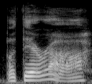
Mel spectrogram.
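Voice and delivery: hammed-up Australian accent, Crocodile-hunter style; a playful, terrible Australian accent; mock Australian nature-show voice; bad Australian accent. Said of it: "forgive my terrible Australian accent".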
